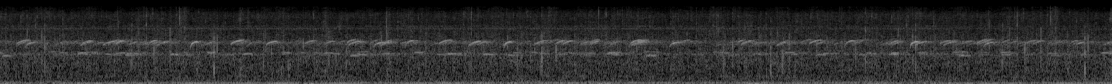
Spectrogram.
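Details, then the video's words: Coqui frogs calling during tropical rain on the Big Island of Hawaii: a steady chorus of short two-part notes, a lower tone then a rising upper chirp, overlapping from several frogs, with soft rain patter and scattered drips. "Tropical Rain & Coqui"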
